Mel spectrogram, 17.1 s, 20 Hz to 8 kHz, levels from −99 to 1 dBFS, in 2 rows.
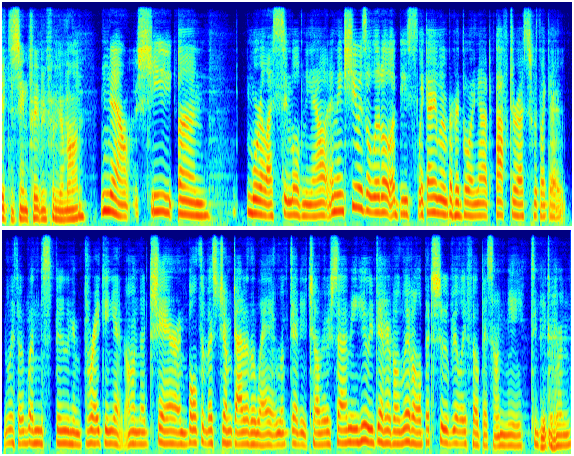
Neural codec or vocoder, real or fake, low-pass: codec, 24 kHz, 1 kbps, SNAC; fake; 7.2 kHz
